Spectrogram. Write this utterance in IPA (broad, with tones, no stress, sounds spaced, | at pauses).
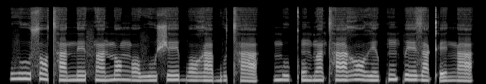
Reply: v uː˦ s ɔ˦˨ tʰ a˨ n e˨ f ã˨ n ɔ˦ ŋ ɔ˨ v u˨ ʃ eː˦ b ɔ˨ ɣ a˨ b u˦ tʰ a˨ | m uː˨ kʼ ũ˨ b ã˦˨ tʰ a˦ ɣ ɔ˦˨ ɣ e˨ kʷ ũ˦ p eː˦ z a˨ kʼ e˨ ŋ a˨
